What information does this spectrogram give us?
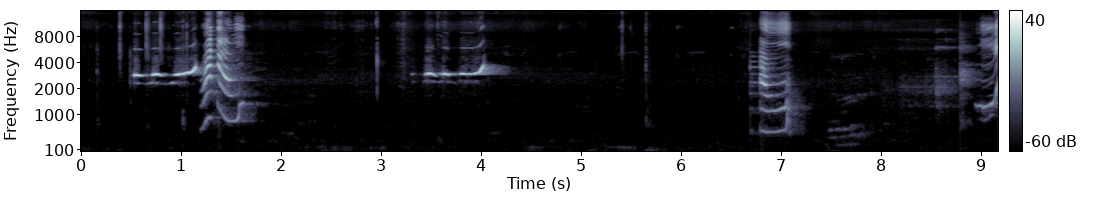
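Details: Pet talking parrot that says "Mummy": clear steady whistles, each ending in a downward-swooping harmonic squawk, then scattered clicks, a later bending squawk, softer chatter, and a final rising-and-falling call.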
